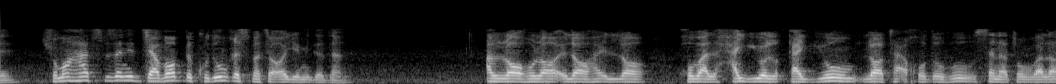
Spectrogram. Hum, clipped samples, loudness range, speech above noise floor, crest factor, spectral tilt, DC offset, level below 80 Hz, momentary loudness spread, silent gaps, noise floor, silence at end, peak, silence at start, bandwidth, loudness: none; under 0.1%; 3 LU; 31 dB; 16 dB; -12.5 dB/octave; under 0.1%; -54 dBFS; 9 LU; none; -49 dBFS; 0 s; -2 dBFS; 0 s; 5.4 kHz; -19 LUFS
